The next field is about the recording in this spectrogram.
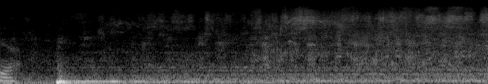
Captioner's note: unsettling whispering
